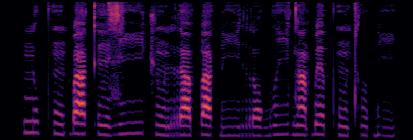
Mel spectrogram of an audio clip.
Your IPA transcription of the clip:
n u˦ pʰ ũ˨ ɓ a˦ kʼ e˨ z iː˦ t͡ʃ ũ˨ r a˦ p a˦˨ k͡p iː˨ r ɔ˨ ɡʷ iː˦ d ã˦ ɓ ɛ˦ pʰ ũ˨ tʰ ʊ˦ ɓ i˨

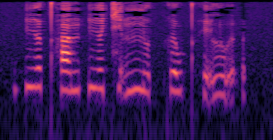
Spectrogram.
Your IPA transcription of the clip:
ʔ i˧ ə̯ t̪ʰ a˨˦ n ʔ i˧ ə̯ t͡ɕ ə̰˧˥ n ɲ o˨˩ t̚ k ə˨˦ w t̪ʰ ḛ˧˨ l ṵ˧˨ ə̯ ʔ

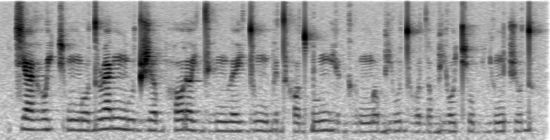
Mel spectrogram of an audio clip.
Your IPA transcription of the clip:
t͡ɕ æ ɦ o j c o ŋ͡m o d ɹ æ ŋ͡m u d ʒ ɜ b h ɔ ɾ ɜ j dʱ ɪ ŋ ð e j d u ŋ b ɪ d h ɔ d k͡p u ŋ j ɪ ɡʱ ɤ ŋ͡m ɤ b j u dʱ o d ɾ ɔ b j o cʰ u b ʎ ɤ ŋ t͡ʃ u d

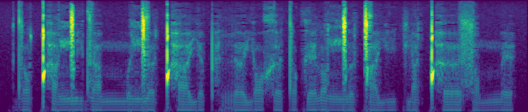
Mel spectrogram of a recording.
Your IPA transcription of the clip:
d l ɒ ǃʰ a ŋ͡ǀ i d l a mː ə ŋ͡ǀ ɜ ǃʰ a j ɛ pʰ r ɜ j ɒ x ɜ t ɒ k ɛ l ɒ ŋ͡ǀ ə ǀ a j i k j a ǃʰ ɜ s ɒ mː ɛ

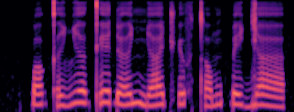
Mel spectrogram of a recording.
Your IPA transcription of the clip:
k͡p ɔ˨˦ kʼ ə˨˩ ʎ əː˦ kʼ e˦ ɗ əː˨˦ ɲ ɐː˨˦ t͡ʃʼ ʏ˦˨ f tʰ ɔ˨˦ m k͡p e˦˨ ɟ ɐː˦˨

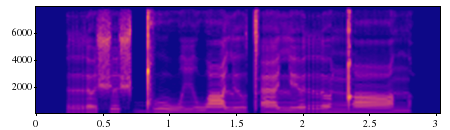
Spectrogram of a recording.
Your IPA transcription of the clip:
r ø ʃ ʉ ʃ ɡ͡ǃ u w i w ɑ lʲ u tʼ æ lʲ ø r ɵ ŋ͡ǃ ɑ n

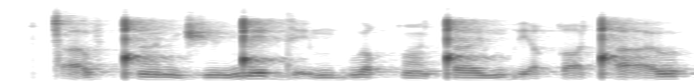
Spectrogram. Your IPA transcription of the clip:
ǀ a̰˨ v ǃʰ ɐ̃˨ n d͡ʒ ɨ˩ ŋ͡ǃ e˦ d ḛ˩ m b u˩ q ɐ̃˩ ǃ ɐ˨ ɪ̯ m b ḛ˦ q a̰˥ ǃʰ a̰˥ ʊ̯

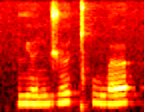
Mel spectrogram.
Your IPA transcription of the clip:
lʲ œ ɪ̯ n d͡ʒ ø ǀʰ u w œ

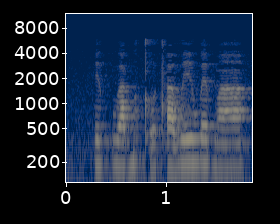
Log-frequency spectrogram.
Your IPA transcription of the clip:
e˨ kʷ aː˨ ɡ ʊ˦ kʼ o˨ tʰ a˨ w eː˦ w ɛ˦ b ã˦

